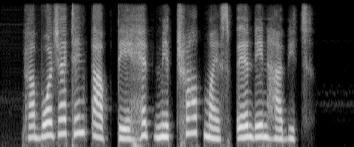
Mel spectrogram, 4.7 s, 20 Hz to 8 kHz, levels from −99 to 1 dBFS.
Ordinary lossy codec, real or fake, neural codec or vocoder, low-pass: none; fake; codec, 16 kHz in and 24 kHz out, 0.6 kbps, FocalCodec, streaming, 2048 codes; 7.2 kHz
